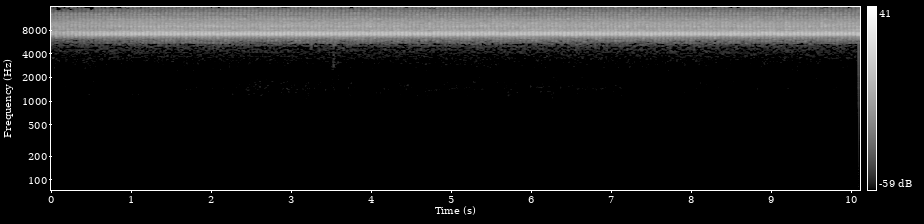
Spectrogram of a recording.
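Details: High, thin insect chorus from grasshoppers that fades in over the first second, then holds a constant pulsing buzz of about four beats per second.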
